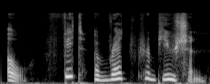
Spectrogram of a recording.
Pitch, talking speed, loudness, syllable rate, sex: 225 Hz, 85 wpm, -17 LUFS, 3.4 syllables/s, female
